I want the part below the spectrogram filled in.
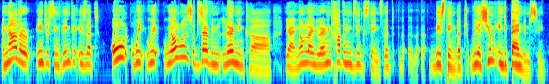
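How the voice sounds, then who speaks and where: Young woman, Greek native, halting tech talk. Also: high-pitched, lively intonation, no echo, studio quality. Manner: hesitant, many fillers and restarts. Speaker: conference speaker. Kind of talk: technical conference talk. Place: conference room, indoors. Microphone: handheld mic.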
